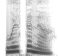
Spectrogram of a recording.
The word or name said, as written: ಒಳ್ತನ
